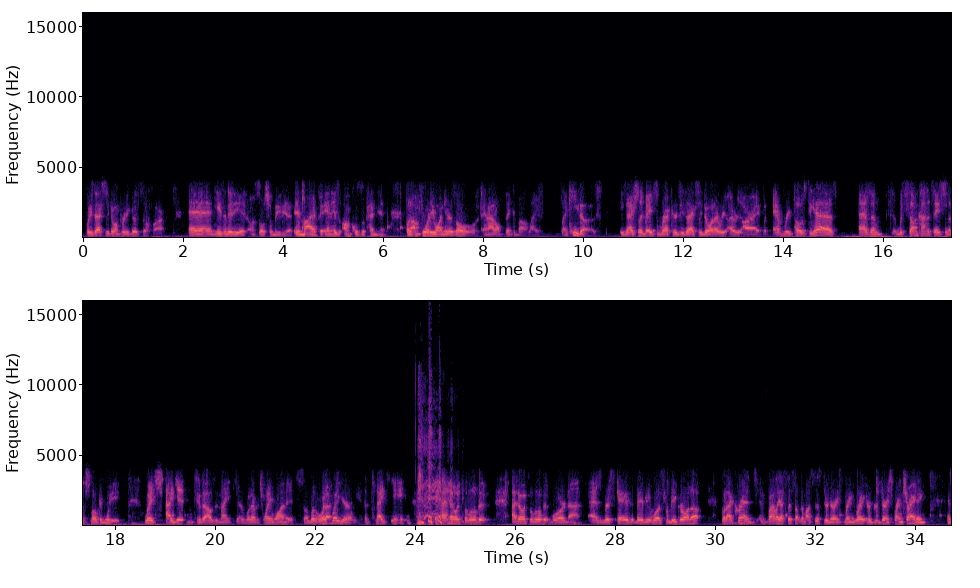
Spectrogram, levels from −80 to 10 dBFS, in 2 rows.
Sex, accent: male, American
